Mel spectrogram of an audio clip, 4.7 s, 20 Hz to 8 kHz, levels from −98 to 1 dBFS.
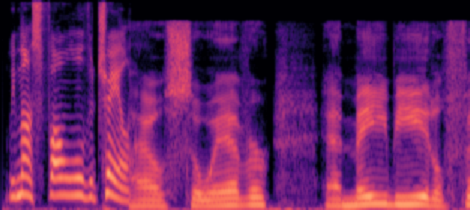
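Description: A speech clip that drops suddenly at 1.29 s into a voice that is deep, sluggish and dragged out until the end. This is a wrong sample rate fault: everything runs at half speed and a full octave (12 semitones) lower, which fits audio recorded at 32 kHz being played back at 16 kHz without conversion.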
